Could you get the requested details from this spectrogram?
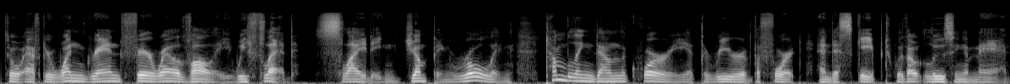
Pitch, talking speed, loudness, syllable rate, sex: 125 Hz, 160 wpm, -19 LUFS, 4.4 syllables/s, male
